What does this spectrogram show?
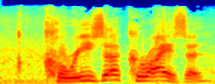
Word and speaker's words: coryza: The most notable of those is coryza, I think I'm pronouncing that right, coryza, C-O-R-Y-Z-A.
